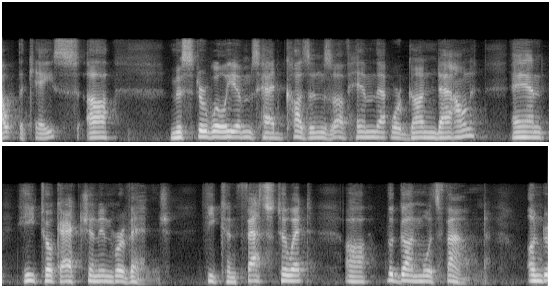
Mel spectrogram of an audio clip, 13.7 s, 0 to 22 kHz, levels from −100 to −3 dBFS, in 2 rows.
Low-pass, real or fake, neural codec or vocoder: 7.2 kHz; fake; codec, 16 kHz, 0.8 kbps, ZipCodec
